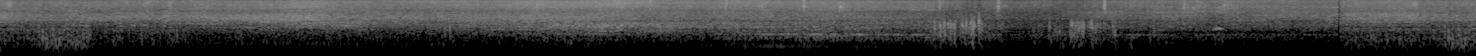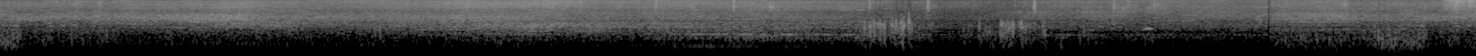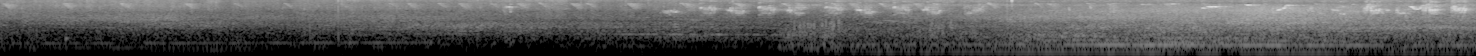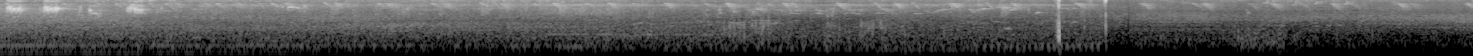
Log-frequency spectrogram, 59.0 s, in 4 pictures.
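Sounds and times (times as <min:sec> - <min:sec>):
birds chirping: 0:29.4 - 0:59.0.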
